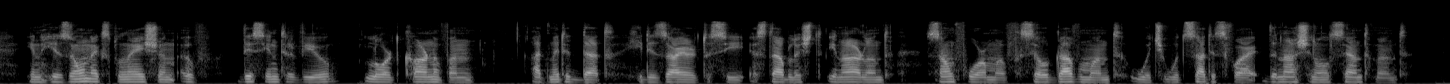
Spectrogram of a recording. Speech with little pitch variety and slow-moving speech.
Yes: narrow, 1.5 semitones; slow, 120 wpm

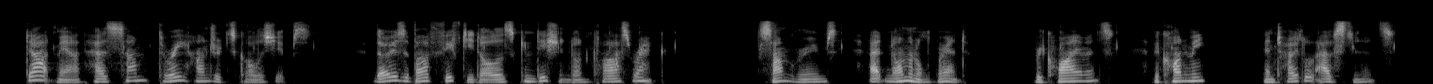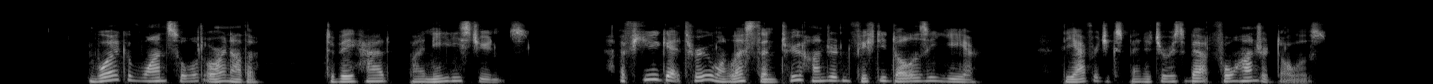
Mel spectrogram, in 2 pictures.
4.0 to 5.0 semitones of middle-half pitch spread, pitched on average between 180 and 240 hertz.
No: average, 4.7 semitones; medium, 140 Hz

